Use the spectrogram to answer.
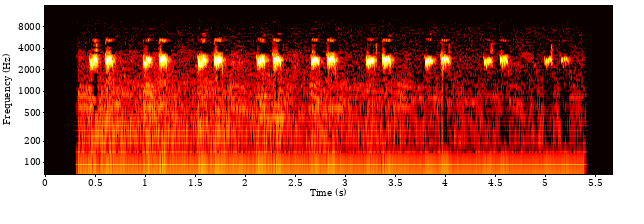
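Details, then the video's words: Female quail calling, a recording used for hunting: clear high paired notes, each pair a quick double chirp, repeated roughly every half second and fading toward the end, with no other sounds. "Femail bater|mada bater|madi bater|best quail voice|quail hunting voice"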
